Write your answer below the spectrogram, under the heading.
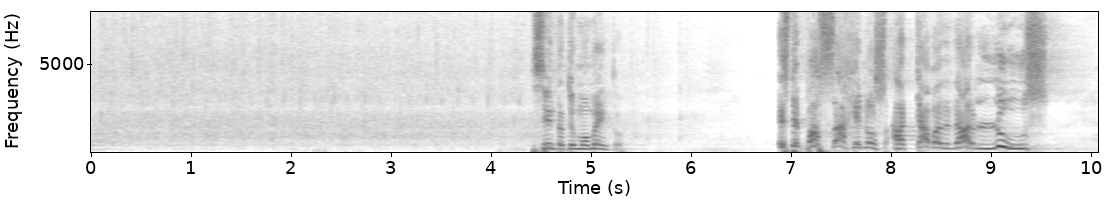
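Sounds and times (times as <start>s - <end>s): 
crowd applauding: 0.0s - 6.1s
speech: 4.4s - 5.4s, 6.9s - 9.7s.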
